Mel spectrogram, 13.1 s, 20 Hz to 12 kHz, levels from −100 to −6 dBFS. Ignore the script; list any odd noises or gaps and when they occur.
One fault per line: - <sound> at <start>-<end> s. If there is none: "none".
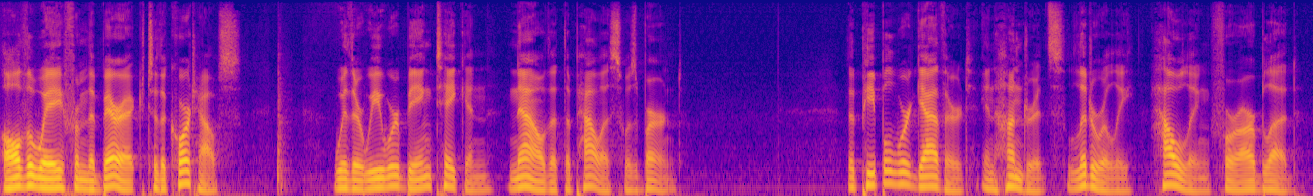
- thud at 2.8-2.9 s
